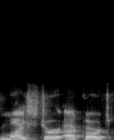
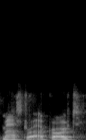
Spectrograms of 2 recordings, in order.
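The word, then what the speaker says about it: Meister Eckhart: So, masterart and in German it's Meister Aart because that's like German word for master. Uh but in English it's masterart. Uh some people still call him Meister.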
